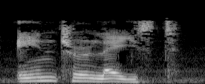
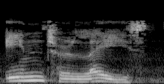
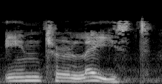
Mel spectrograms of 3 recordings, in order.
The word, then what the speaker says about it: interlaced: 那么要注意的是呢，这个词呢加上 d 之后呢，它是念作，来跟我一起念，它念作 interlaced， interlaced，而不是 interlaced。我之前呢也一直认为应该是念作 interlaced 这样的吧，可是呢我在准备的时候呢一直查了一下，查了好几个字典呢，发现都是念作 interlaced，所以呢我确定应该是以这个 t 结尾。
